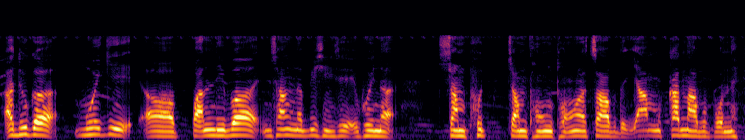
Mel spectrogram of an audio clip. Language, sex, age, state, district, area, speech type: Manipuri, male, 18-30, Manipur, Chandel, rural, spontaneous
